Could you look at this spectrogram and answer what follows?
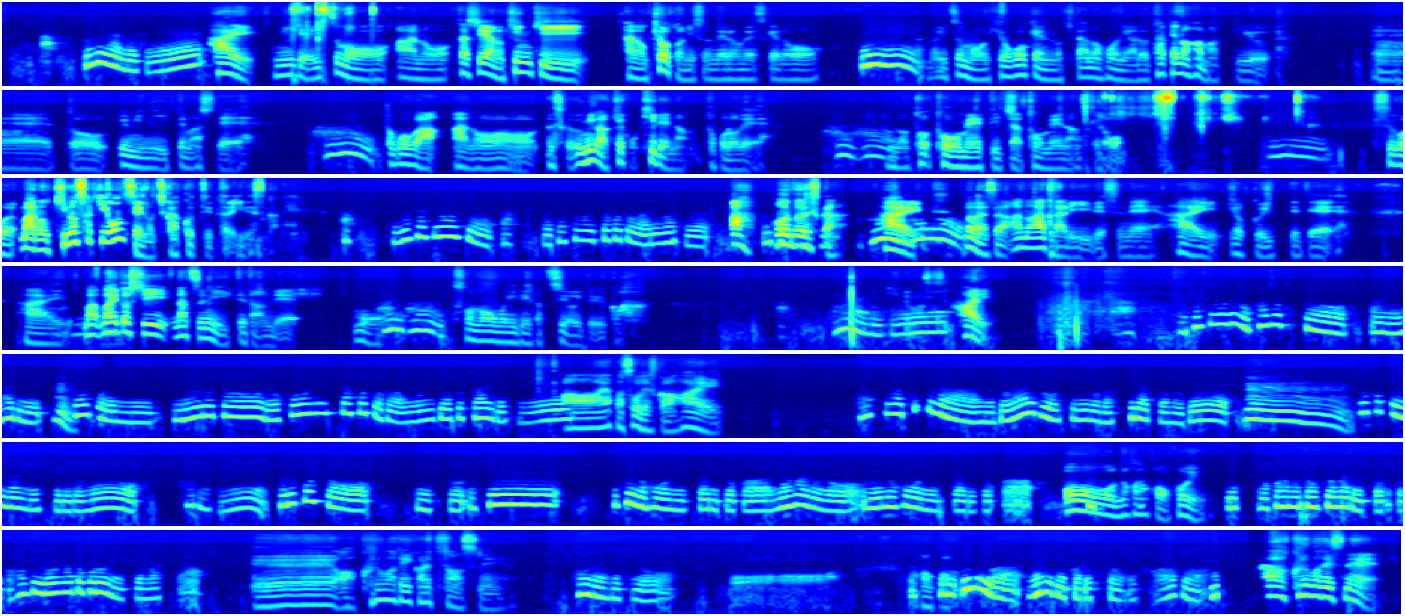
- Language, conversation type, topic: Japanese, unstructured, 子どものころのいちばん楽しかった思い出は何ですか？
- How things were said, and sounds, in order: static; dog barking; distorted speech; other background noise; tapping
